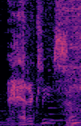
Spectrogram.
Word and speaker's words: Heracles: That thing with your voice? Heracles? Yeah, that. That is how it's supposed to be pronounced.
